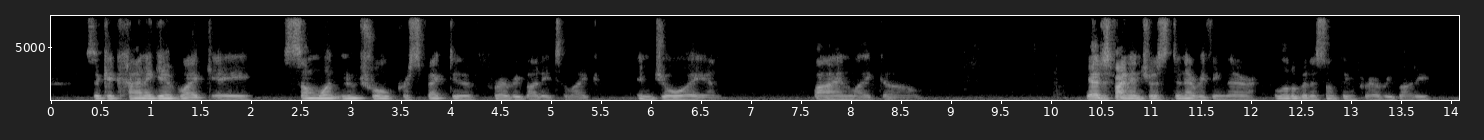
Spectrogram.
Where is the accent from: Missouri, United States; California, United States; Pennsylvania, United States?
California, United States; Bay Area; I'm a filmmaker from the Bay Area.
